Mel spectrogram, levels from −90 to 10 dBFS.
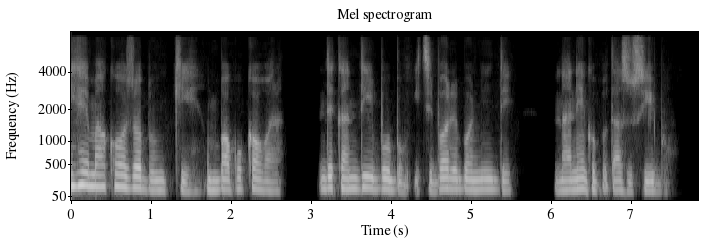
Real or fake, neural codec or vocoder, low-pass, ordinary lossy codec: fake; codec, 16 kHz, 0.7 kbps, FocalCodec; 7.2 kHz; none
